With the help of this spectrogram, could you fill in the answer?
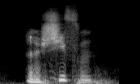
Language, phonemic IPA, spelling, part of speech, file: French, /ʃi.fɔ̃/, chiffon, noun, Fr-chiffon.ogg
- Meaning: 1. rag 2. scrap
